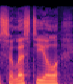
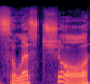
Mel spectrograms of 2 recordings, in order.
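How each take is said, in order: First: The word is said with a Canadian pronunciation. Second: The word is said with an American pronunciation. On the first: "I assume celestial is the Canadian pronunciation?" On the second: "That is the American pronunciation"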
